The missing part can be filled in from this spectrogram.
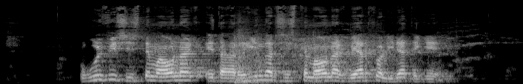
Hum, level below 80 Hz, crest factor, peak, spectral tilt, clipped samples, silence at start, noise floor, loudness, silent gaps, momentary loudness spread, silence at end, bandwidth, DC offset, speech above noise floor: none; -58 dBFS; 16 dB; -2 dBFS; -4 dB/octave; under 0.1%; 0.8 s; -61 dBFS; -17 LUFS; none; 10 LU; 0.5 s; 16.5 kHz; under 0.1%; 43 dB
